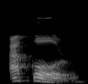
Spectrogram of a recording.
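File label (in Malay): "akur", Malay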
